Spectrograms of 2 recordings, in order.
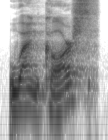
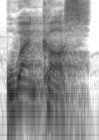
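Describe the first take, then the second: First: It is said without a British accent. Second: It is said in a British accent.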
